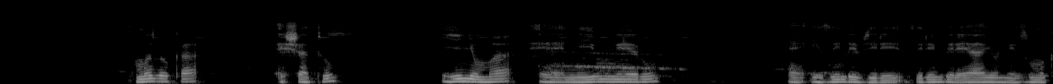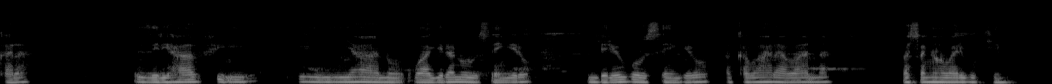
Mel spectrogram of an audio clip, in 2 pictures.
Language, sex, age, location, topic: Kinyarwanda, male, 18-24, Huye, education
